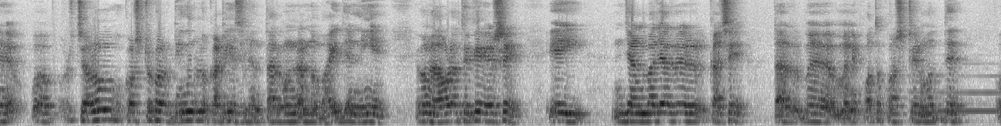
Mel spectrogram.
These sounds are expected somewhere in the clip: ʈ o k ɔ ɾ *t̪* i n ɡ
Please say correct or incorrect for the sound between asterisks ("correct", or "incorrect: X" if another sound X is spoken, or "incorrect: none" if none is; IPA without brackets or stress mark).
incorrect: d̪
